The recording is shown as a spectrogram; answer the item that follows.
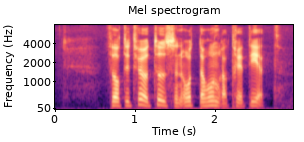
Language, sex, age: Swedish, male, 30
